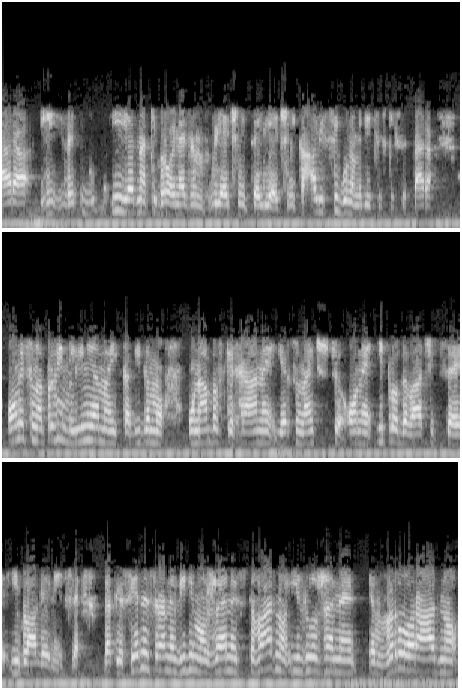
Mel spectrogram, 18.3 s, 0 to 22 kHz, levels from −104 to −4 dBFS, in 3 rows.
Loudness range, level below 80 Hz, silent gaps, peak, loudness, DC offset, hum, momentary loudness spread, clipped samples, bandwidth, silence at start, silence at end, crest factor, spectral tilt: 2 LU; -38 dBFS; none; -6 dBFS; -20 LUFS; under 0.1%; none; 6 LU; under 0.1%; 5.4 kHz; 0 s; 0 s; 14 dB; 0 dB/octave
